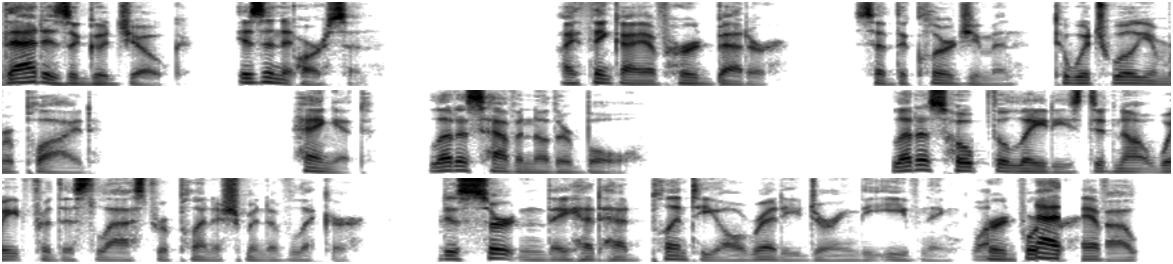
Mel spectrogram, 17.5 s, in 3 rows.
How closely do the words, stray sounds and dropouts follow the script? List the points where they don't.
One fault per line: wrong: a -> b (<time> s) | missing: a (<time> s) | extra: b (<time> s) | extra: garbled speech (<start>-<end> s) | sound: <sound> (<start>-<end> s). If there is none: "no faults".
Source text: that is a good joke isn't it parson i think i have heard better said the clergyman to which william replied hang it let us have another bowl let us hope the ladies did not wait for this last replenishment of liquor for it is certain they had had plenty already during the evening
missing: it (1.4 s)
missing: for (13.5 s)
extra: garbled speech (16.5-17.4 s)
